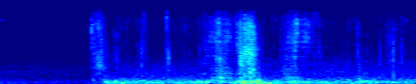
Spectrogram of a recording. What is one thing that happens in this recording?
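A key turns in a heavy lock with a metallic clunk.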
